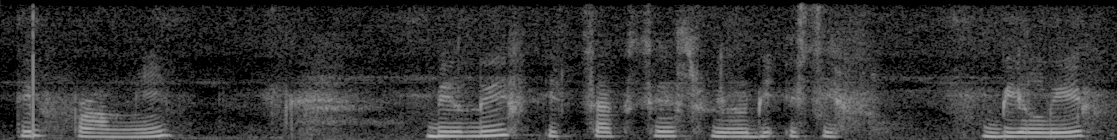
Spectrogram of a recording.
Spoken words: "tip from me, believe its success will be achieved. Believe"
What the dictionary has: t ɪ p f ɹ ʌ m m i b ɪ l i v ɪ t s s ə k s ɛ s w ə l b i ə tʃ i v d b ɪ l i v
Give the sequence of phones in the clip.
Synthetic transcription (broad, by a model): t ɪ f ɹ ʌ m m i b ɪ l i f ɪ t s s ə k s ɛ s w ə l b i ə s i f b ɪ l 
